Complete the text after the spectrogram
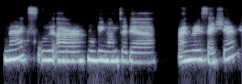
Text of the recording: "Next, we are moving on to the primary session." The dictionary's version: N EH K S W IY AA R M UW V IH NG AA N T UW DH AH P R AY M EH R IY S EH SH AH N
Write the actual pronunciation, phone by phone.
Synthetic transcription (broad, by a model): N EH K S W IY AA R M UW V IH NG AA N T UW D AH P R AY M EH R IY S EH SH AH N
